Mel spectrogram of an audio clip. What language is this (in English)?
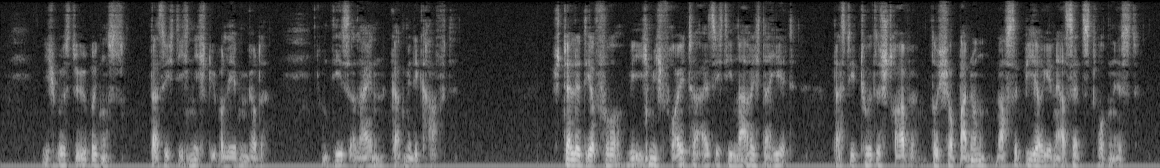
German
